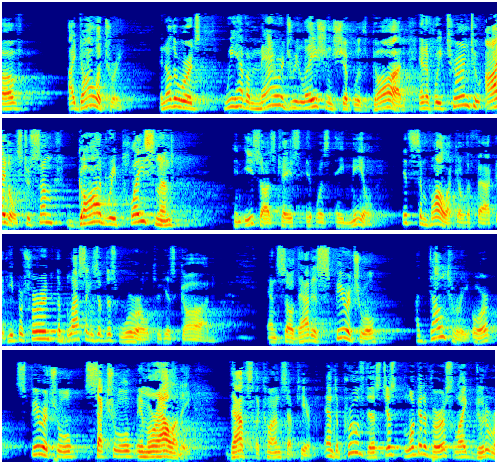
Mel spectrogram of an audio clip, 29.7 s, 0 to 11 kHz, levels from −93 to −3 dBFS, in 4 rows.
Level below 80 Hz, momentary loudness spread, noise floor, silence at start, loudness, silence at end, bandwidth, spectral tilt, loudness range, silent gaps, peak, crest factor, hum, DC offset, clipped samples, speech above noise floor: -68 dBFS; 14 LU; -62 dBFS; 0 s; -24 LUFS; 0 s; 8 kHz; -4 dB/octave; 7 LU; 18.72-18.80 s; 0 dBFS; 24 dB; none; under 0.1%; under 0.1%; 38 dB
